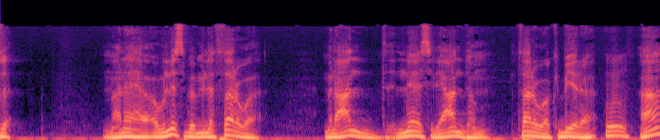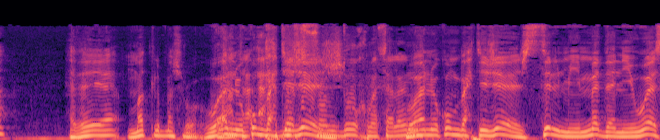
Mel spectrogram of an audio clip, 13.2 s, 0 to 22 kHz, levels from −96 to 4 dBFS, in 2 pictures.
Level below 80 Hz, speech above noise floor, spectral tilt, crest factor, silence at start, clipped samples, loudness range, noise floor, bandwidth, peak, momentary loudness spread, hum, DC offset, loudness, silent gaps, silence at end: -30 dBFS; 23 dB; -6 dB/octave; 12 dB; 0 s; under 0.1%; 1 LU; -39 dBFS; 11 kHz; -6 dBFS; 6 LU; none; under 0.1%; -18 LUFS; none; 0 s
